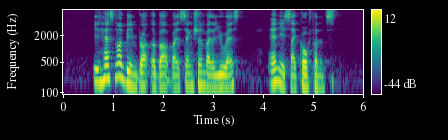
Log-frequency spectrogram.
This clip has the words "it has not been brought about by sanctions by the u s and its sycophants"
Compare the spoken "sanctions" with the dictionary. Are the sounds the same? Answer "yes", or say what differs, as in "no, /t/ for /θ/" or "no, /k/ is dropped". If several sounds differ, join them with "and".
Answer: no, /z/ is dropped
